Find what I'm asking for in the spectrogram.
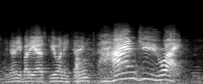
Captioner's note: slurring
